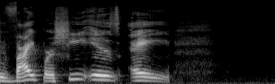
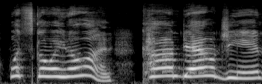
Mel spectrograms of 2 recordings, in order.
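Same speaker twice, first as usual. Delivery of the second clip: higher mock-flustered Heather; imitating Heather; 11 semitones higher, 3 dB louder, slower than usual. Heather trying to calm Jen, higher and flustered. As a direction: squeak out a flustered plea.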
